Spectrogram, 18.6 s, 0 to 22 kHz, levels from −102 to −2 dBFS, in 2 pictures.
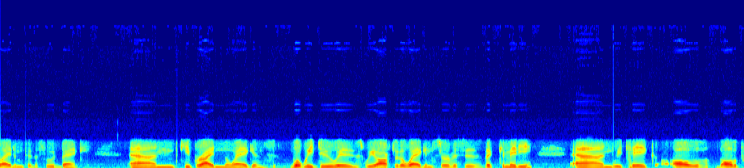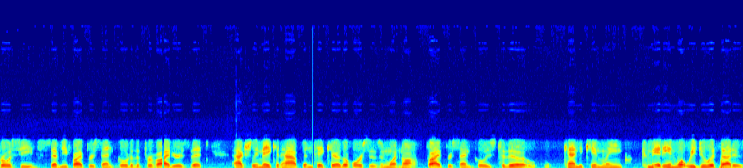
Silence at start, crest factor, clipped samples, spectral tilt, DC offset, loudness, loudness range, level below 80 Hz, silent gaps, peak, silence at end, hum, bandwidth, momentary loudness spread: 0 s; 20 dB; under 0.1%; -8.5 dB/octave; under 0.1%; -24 LUFS; 2 LU; -72 dBFS; none; -4 dBFS; 0 s; none; 4 kHz; 9 LU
